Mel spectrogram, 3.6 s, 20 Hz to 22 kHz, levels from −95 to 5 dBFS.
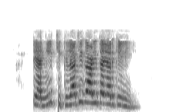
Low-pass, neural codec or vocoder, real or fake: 7.2 kHz; none; real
